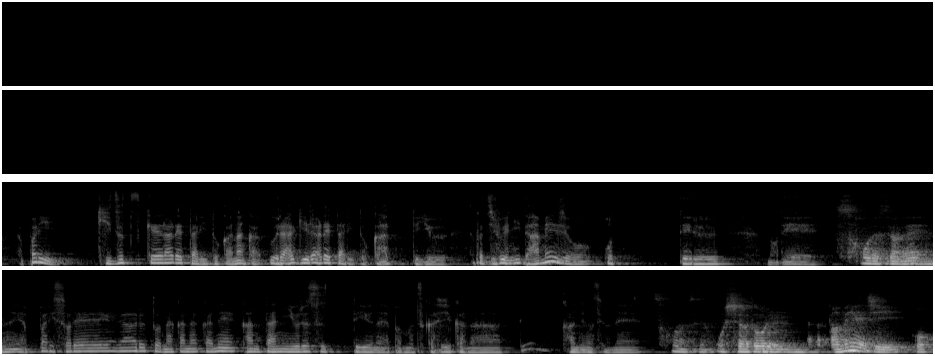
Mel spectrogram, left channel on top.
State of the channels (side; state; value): left; silent; digital silence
